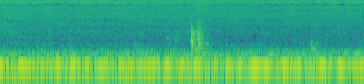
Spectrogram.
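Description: A metal spatula scrapes against a griddle.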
